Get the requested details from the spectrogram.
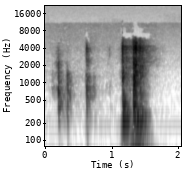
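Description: A few light latch and handle clicks, then a single heavy door slamming shut with a solid, booming thud that quickly dies away, with no voices.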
